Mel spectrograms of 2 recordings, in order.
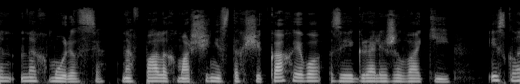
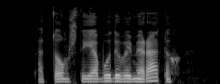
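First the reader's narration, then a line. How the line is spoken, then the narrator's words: Grim, not listening. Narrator (Russian): продолжил Люк мрачно, не слушая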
